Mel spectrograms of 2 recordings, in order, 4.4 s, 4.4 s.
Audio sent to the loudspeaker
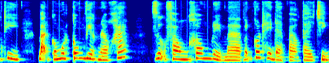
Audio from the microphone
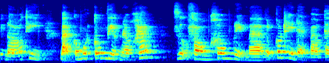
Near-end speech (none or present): none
